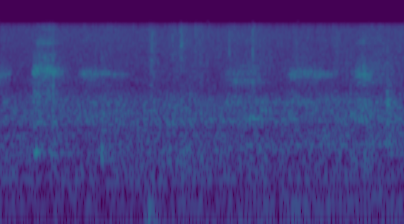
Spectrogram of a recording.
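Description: Soft, repeated sniffing breaths close to the microphone, roughly two a second.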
